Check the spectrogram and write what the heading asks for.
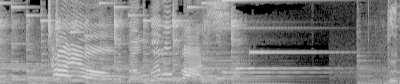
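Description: Cartoon background music with a tinkling, sparkly flourish of sweeping notes about half a second in, fading out to near quiet around three seconds in, then starting again just before the end.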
